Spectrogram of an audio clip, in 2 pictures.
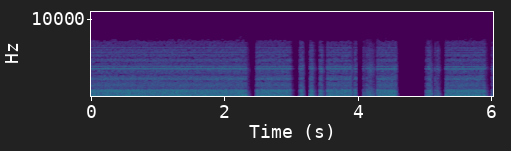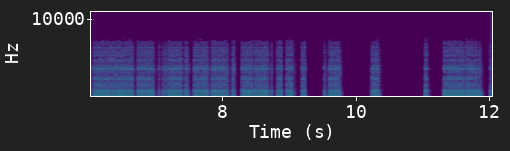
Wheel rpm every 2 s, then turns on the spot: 0, 0, 0, 0, 0, 0.
none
